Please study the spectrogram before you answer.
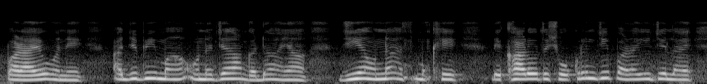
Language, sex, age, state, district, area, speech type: Sindhi, female, 30-45, Maharashtra, Thane, urban, spontaneous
